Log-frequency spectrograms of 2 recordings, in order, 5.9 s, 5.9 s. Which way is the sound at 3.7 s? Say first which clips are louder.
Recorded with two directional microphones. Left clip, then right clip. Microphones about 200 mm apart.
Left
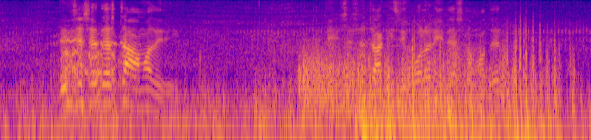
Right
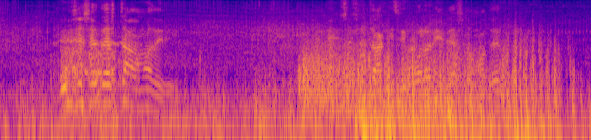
Left 4 dB; 20° left (ahead or behind).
